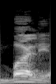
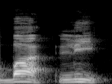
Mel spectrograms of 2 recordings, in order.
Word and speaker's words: Бали: Как мне объяснили индонезийцы, что никакое оно не Бали, оно Бали, там два ударения. И не Бали и не Балено, Бали. Да. Э, оба слога ударные, поэтому не выделывайтесь.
